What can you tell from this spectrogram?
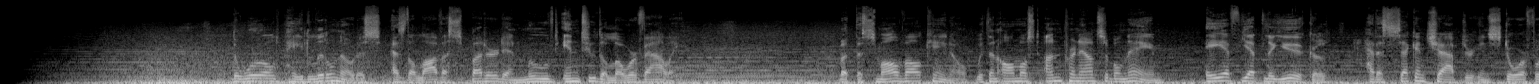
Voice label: narration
